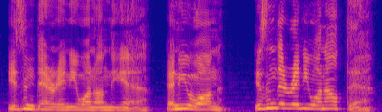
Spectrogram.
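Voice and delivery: high, mounting cry for anyone; frantic last radio call; desperate plea. Acted.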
